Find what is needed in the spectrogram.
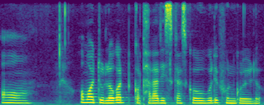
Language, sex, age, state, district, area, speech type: Assamese, female, 30-45, Assam, Charaideo, rural, spontaneous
